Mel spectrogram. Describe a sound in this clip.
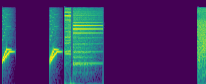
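Short electronic beeps chirp.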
